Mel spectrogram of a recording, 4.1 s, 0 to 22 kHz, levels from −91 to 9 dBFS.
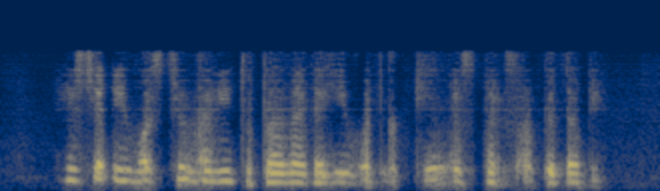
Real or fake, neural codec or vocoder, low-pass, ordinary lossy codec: fake; codec, 44.1 kHz, 0.9 kbps, DAC; 7.2 kHz; none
